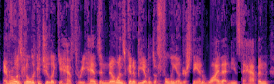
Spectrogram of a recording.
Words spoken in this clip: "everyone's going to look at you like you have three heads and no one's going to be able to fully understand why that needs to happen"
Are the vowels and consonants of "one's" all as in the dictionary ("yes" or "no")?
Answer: yes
